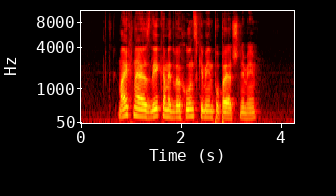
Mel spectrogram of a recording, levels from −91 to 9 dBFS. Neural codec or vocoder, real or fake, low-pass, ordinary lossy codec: none; real; none; none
